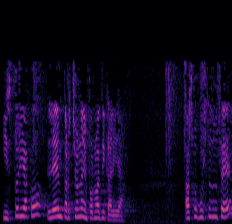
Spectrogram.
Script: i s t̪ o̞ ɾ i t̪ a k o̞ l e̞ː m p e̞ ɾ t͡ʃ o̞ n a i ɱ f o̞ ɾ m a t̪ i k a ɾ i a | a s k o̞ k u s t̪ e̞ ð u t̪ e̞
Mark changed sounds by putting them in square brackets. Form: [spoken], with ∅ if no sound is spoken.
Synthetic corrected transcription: i s t̪ o̞ ɾ i [∅] a k o̞ l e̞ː m p e̞ ɾ t͡ʃ o̞ n a i ɱ f o̞ ɾ m a t̪ i k a ɾ i a | a s k o̞ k u s t̪ e̞ ð u t̪ e̞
